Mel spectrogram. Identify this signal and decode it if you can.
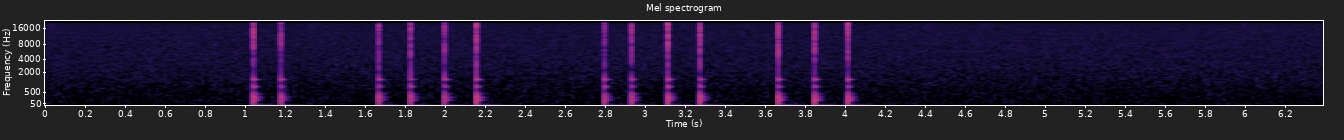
Tap code, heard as knocks on wood, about 6 knocks a second. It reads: IS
